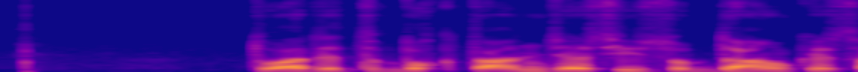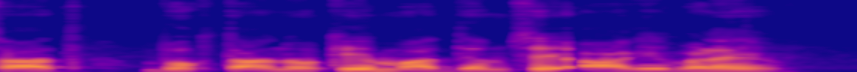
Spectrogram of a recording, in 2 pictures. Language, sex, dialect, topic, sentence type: Hindi, male, Marwari Dhudhari, banking, statement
